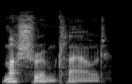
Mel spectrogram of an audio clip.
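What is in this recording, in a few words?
"mushroom cloud", British English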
